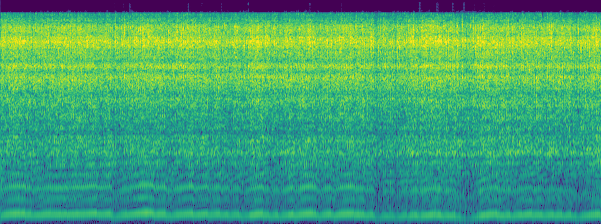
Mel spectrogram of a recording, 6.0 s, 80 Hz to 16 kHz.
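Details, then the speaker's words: HP VT 21 rotary-valve four-stroke glow engine: high, fast buzzing idle that wavers and surges rather than holding steady; owner suspects the low end is still rich. "that was as low as I could ever think I've gotten it to idle see I could get it to go lower as long as I kept an eye on there like it's still rich"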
